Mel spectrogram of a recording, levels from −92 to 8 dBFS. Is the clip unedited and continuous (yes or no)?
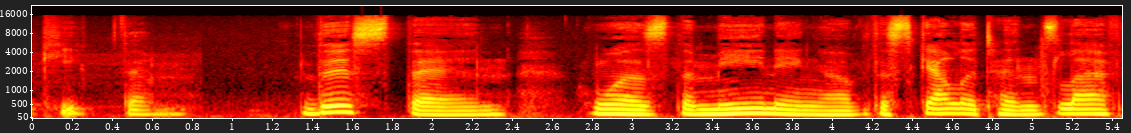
yes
